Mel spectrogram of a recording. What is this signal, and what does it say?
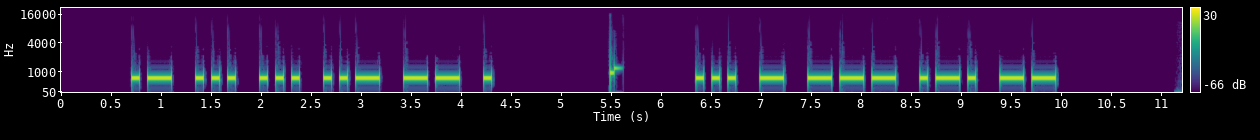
Morse code, heard as a keyed tone, about 15 wpm, 700 Hz. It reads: ASSUME STORM
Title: Sentences from Top 1500 Words - New Word Drill Alt - 15wpm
